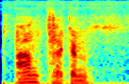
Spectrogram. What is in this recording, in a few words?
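"aantrekken", Dutch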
